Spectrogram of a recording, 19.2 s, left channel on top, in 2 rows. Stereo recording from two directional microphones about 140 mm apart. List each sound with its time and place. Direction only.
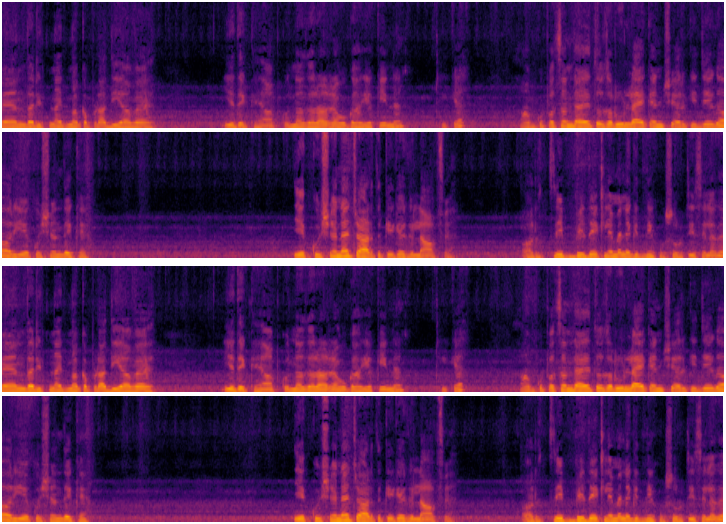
0.0 s speech: 30° right (ahead or behind)
4.2 s a woman's voice: 5° right (ahead or behind)
6.9 s a woman's voice: 10° right (ahead or behind)
13.5 s a woman's voice: 25° left (ahead or behind); by 19.2 s 10° right (ahead or behind)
